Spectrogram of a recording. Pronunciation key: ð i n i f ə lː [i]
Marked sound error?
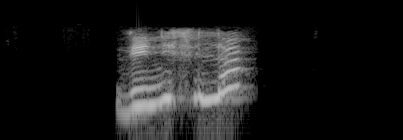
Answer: yes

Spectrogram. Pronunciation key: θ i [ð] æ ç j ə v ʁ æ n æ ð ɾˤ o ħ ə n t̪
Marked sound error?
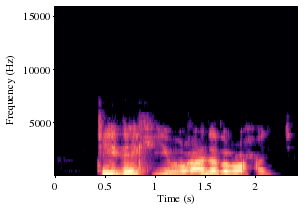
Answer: no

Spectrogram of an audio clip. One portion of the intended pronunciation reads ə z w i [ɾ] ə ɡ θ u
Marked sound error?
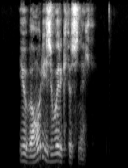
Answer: no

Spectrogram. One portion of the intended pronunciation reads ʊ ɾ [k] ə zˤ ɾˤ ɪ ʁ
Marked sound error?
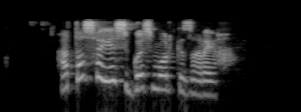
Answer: no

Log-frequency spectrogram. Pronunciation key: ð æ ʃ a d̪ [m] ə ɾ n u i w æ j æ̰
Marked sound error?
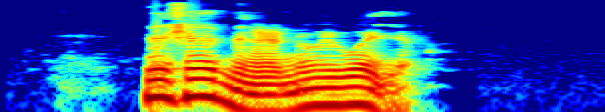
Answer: yes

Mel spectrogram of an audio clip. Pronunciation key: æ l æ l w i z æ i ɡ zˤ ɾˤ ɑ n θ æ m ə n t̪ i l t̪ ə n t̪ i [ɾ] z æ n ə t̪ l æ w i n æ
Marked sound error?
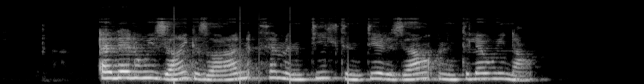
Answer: no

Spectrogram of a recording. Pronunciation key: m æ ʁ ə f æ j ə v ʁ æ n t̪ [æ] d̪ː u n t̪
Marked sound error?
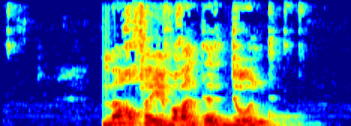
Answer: no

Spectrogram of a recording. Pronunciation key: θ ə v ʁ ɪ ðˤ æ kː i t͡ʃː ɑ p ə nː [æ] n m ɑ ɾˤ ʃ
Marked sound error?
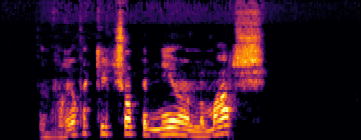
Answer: yes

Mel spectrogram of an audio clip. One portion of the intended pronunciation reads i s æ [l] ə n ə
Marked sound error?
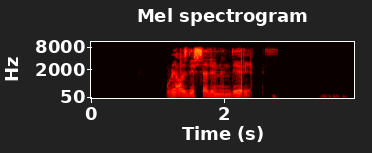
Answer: no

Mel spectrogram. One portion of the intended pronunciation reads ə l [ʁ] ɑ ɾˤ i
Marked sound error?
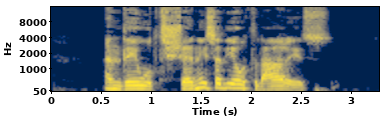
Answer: yes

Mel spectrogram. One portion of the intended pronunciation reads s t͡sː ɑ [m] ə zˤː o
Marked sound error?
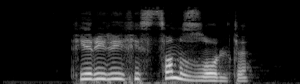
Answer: no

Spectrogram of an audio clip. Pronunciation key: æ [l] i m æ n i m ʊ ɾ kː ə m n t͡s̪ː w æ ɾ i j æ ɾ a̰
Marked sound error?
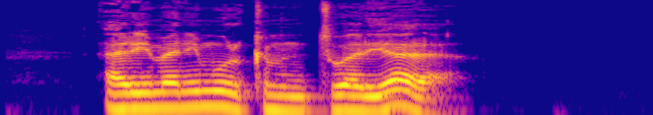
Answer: yes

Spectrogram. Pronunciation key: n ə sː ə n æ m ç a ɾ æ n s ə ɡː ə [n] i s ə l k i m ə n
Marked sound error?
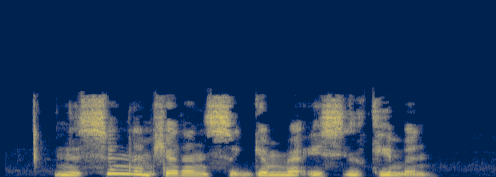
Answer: yes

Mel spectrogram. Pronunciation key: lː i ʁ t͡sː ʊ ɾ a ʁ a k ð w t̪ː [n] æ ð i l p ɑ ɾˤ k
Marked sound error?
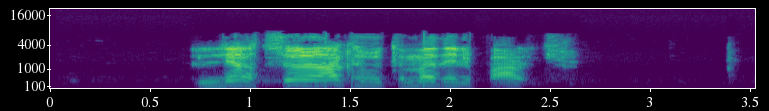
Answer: yes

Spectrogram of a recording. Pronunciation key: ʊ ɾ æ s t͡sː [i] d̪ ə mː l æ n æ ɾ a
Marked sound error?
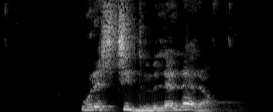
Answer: no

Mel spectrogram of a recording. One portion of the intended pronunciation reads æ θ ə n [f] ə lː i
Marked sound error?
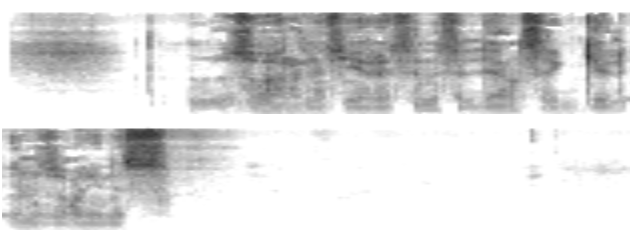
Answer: yes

